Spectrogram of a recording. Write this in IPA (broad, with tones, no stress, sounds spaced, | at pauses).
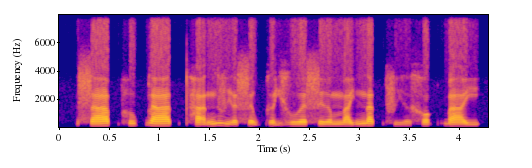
s aː˦˥ p̚ h u˦˥ p̚ l aː˦˥ t̚ t̪ʰ a̰˧˥ n v ḭ˧˨ ə̯ s ə̰˧˨ w k ə̰˧˨ j ɣ u˧ ə̯ s ɨ˧ ə̯ m a˨˦ j n a˦˥ t̚ f i̤˨˩ ə̯ x ɔ˦˥ k̚ ɓ a˧ j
